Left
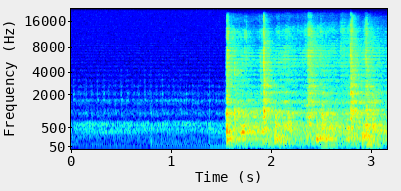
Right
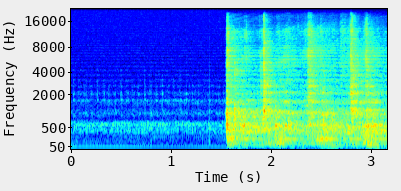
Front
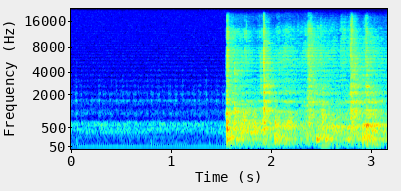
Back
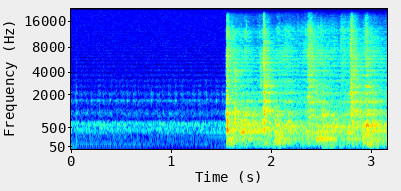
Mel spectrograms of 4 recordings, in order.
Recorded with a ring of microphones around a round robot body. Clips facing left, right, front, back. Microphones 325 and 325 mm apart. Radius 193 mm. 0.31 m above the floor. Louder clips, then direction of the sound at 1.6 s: Left 2 dB, even; 25° left.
